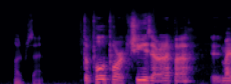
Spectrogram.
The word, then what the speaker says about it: arepa: The pulled pork cheese arepa, am I pronouncing that right? Uh it good to me. Yeah. Yeah, I know. You got to roll roll the r's. I can't roll my r's.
